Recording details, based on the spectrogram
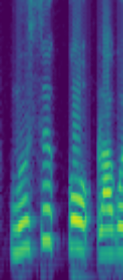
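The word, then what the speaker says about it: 息子: 무스코라고 읽고요. 얘는요. 무스 좀 특별하게 읽는 애예요. 그래서 꼭 기억을 해 주셔야 됩니다.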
